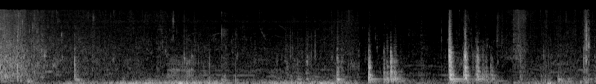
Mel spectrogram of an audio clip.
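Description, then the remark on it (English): Fishermen paddle small fishing boats with their catches back to shore at Nyamwere Beach on Lake Victoria, Kisumu County, after a night on the lake. Wooden knocks and paddling splashes sound over a steady wind and lapping water, with faint voices in the background. “Here at Nyamwere Beach on the shores of Lake Victoria in Kisumu County, fishermen with their catches are paddling their boats back to the shores after a night out on the lake.”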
